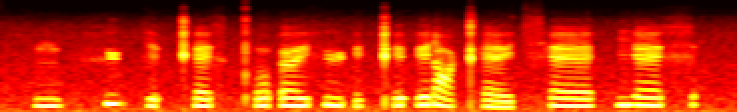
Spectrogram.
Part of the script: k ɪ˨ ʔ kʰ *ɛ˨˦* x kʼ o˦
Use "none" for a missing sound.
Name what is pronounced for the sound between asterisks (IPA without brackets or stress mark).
ɛ˨˦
